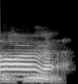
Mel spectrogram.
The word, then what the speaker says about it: Zara: So, it's pronounced like a Zara.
